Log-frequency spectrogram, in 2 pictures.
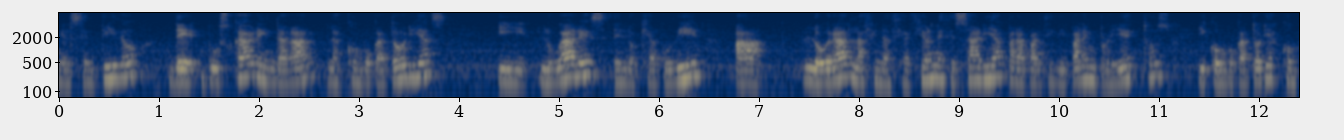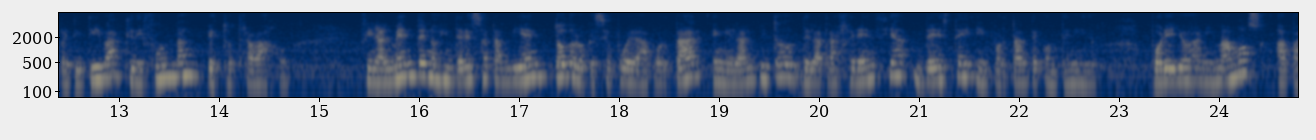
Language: Spanish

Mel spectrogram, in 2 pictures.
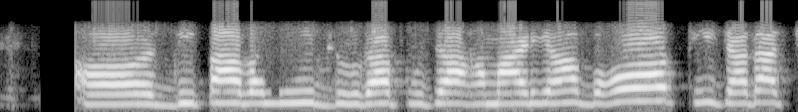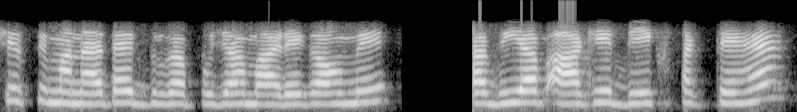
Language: Hindi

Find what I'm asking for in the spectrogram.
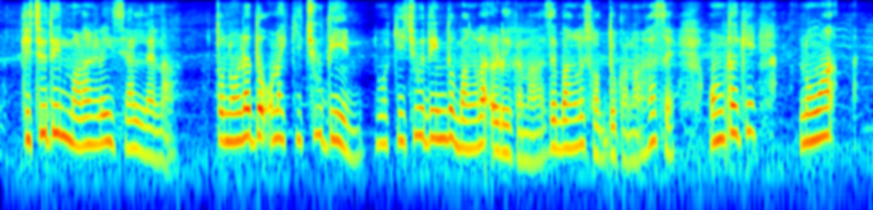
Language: Santali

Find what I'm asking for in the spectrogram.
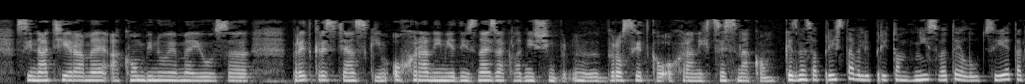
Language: Slovak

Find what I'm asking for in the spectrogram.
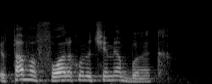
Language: Portuguese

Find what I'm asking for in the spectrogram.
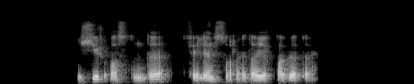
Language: Tatar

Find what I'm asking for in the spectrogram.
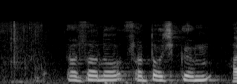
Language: Japanese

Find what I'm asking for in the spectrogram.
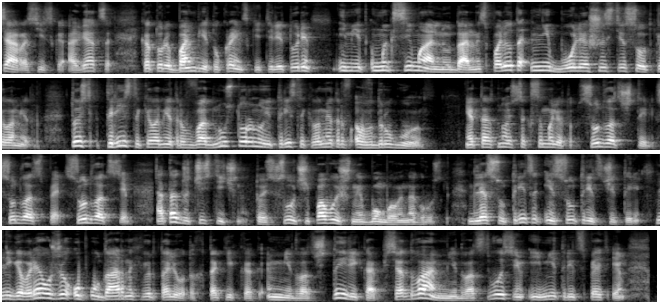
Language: Russian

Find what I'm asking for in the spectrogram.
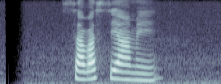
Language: Sinhala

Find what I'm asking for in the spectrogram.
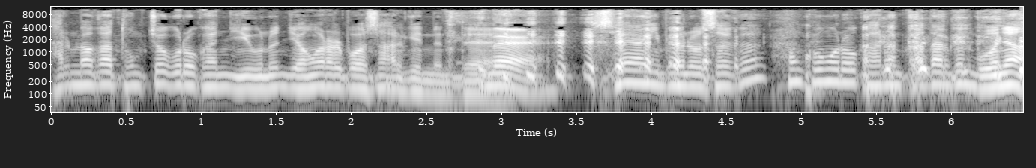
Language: Korean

